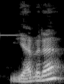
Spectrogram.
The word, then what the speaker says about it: Yebra: So while most of you know stuffed grape leaves as dolma, we actually call it Yebra. That's how we pronounce it.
